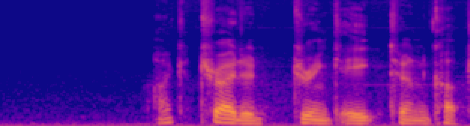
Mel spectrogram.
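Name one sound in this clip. An elderly man speaks in a low, relaxed voice up close.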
